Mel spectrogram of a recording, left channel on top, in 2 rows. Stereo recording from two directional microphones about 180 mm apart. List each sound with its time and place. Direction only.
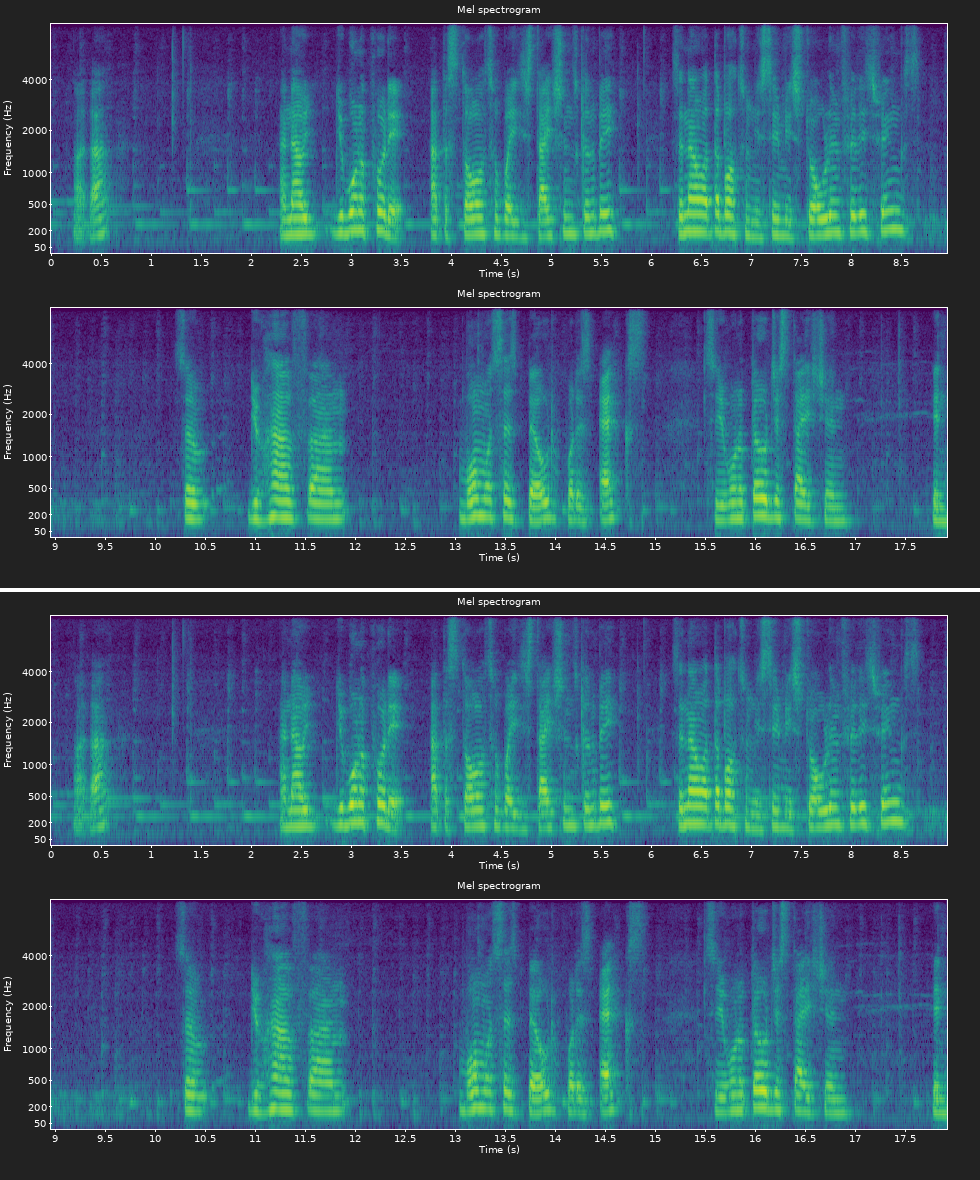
0.3 s speech: 45° left (ahead or behind)
2.2 s speech: 45° left (ahead or behind)
10.9 s speech: 45° left (ahead or behind)
13.1 s speech: 45° left (ahead or behind)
